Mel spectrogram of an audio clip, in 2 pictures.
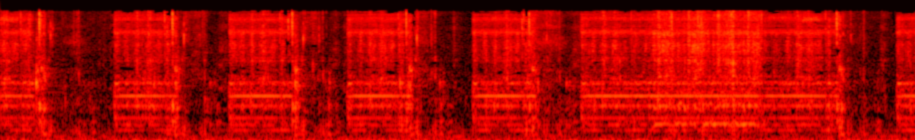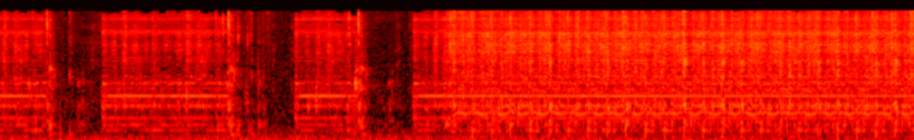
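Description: A sewing machine whirs steadily as it stitches, stopping and starting in short bursts.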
